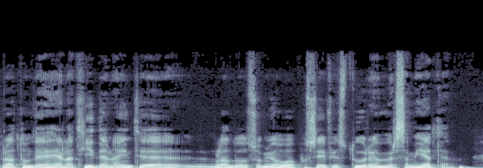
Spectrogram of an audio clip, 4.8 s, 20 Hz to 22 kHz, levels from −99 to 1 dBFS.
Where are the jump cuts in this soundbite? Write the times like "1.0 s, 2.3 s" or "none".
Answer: 2.2 s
